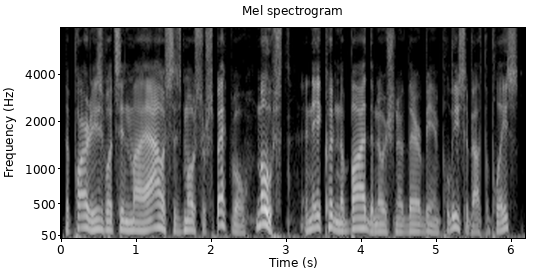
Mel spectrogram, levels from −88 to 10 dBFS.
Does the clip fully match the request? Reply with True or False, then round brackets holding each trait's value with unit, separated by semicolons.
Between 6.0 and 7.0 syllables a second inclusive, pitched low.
True (6.2 syllables/s; 120 Hz)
